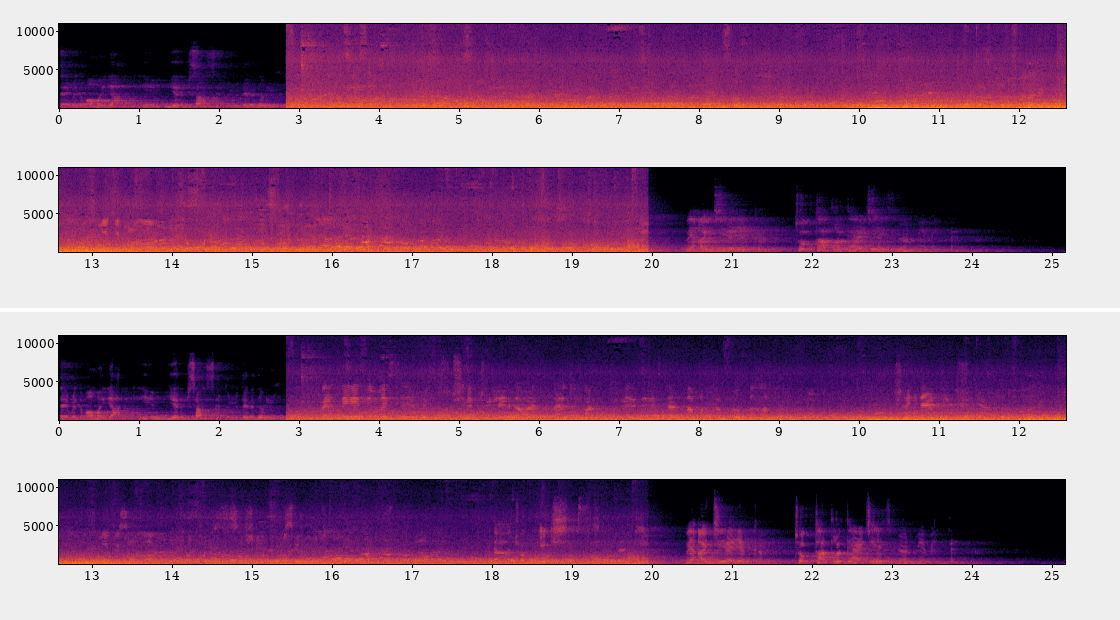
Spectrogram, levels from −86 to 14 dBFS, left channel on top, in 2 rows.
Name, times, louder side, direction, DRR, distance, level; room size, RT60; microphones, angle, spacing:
voice 1, 0.0-2.8 13.0-17.6 20.3-20.9, right 1 dB, 85° right, 4 dB, 2.4 m, -34 dB
sound 1, 2.8-19.9, left 4 dB, 50° left, 0.5 m, -19 dB
voice 2, 3.3-9.7 10.4-11.8 18.0-19.9 20.4-21.4 21.8-23.8, right 2 dB, 65° right, 3 dB, 2.5 m, -33 dB
29.0 x 12.0 x 9.6 m, 2.6 s
head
